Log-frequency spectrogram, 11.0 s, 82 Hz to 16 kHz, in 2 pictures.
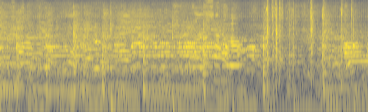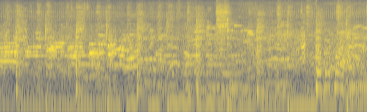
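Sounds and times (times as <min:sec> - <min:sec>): blues-rock band playing: 0:00.0 - 0:11.0.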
